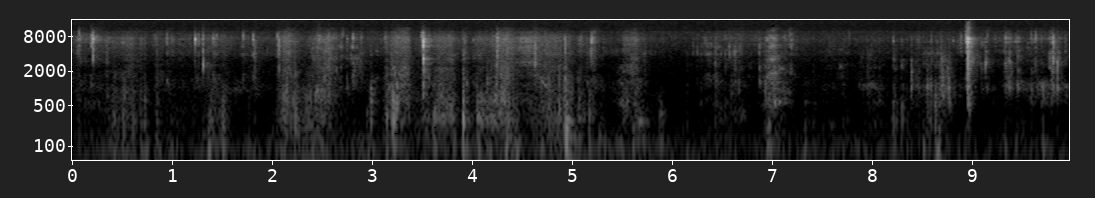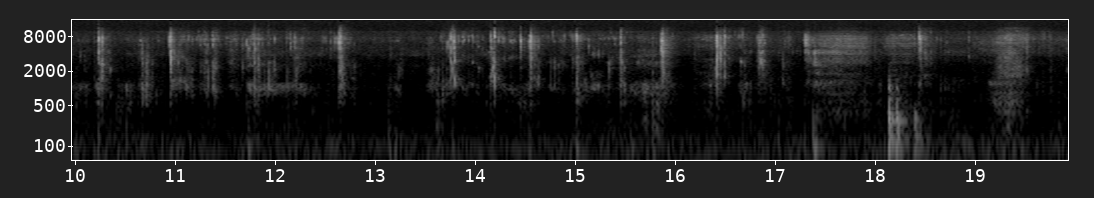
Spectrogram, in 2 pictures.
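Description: Close-miked chewing and biting of soft Korean fish cakes (eomuk) from fish cake soup, with many short, sharp mouth clicks.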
